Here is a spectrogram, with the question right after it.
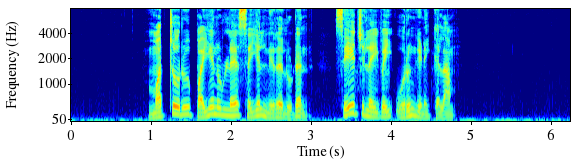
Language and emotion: Tamil, neutral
